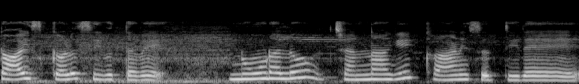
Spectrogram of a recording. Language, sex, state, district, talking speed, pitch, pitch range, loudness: Kannada, female, Karnataka, Belgaum, 60 wpm, 230 Hz, 205-255 Hz, -16 LUFS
